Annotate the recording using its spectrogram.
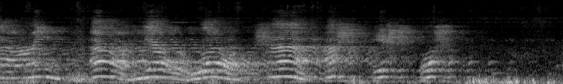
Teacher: தொண்டையின் நடுப்பாகத்தில் இருந்து ஒலிக்கப்பெறுகின்றது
